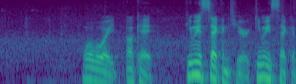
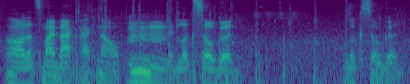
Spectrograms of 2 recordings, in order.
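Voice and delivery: a lower, softer gloating robber voice; 9 semitones lower, 10 dB quieter than usual. Acted. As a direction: savour the loot like a cartoon thief. Gloating over the stolen backpack.

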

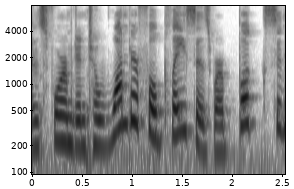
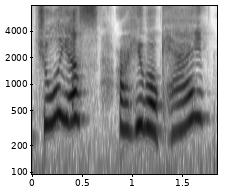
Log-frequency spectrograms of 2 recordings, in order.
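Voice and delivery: high, loud worried cry to her son; mother running to her son, alarmed and loud; alarmed call; 9 semitones higher, 6 dB louder than usual. Acted.

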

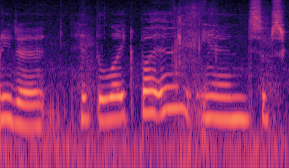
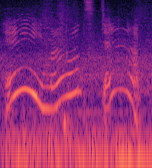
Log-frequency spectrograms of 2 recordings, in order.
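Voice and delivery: playful scolding; 5 dB quieter, slower than usual. Real, not acted. Talking to the dog.

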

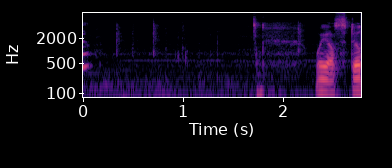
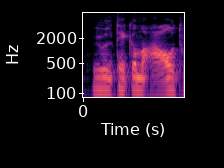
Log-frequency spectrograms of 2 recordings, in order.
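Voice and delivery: louder, punchier mock German accent; 6 dB louder than usual. Gamer restating the takedown in louder mock German accent. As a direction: bark the plan in a hammed-up German accent. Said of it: "that weird German voice".

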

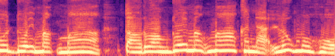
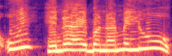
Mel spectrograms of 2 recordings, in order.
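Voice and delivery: surprised pointing out; 4 semitones higher than usual. Shown as a demonstration. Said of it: "ชี้ไปที่ต้นไม้แล้วบอกว่า".

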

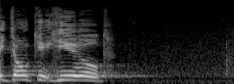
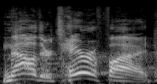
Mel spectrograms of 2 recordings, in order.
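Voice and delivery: ordinary talk

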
